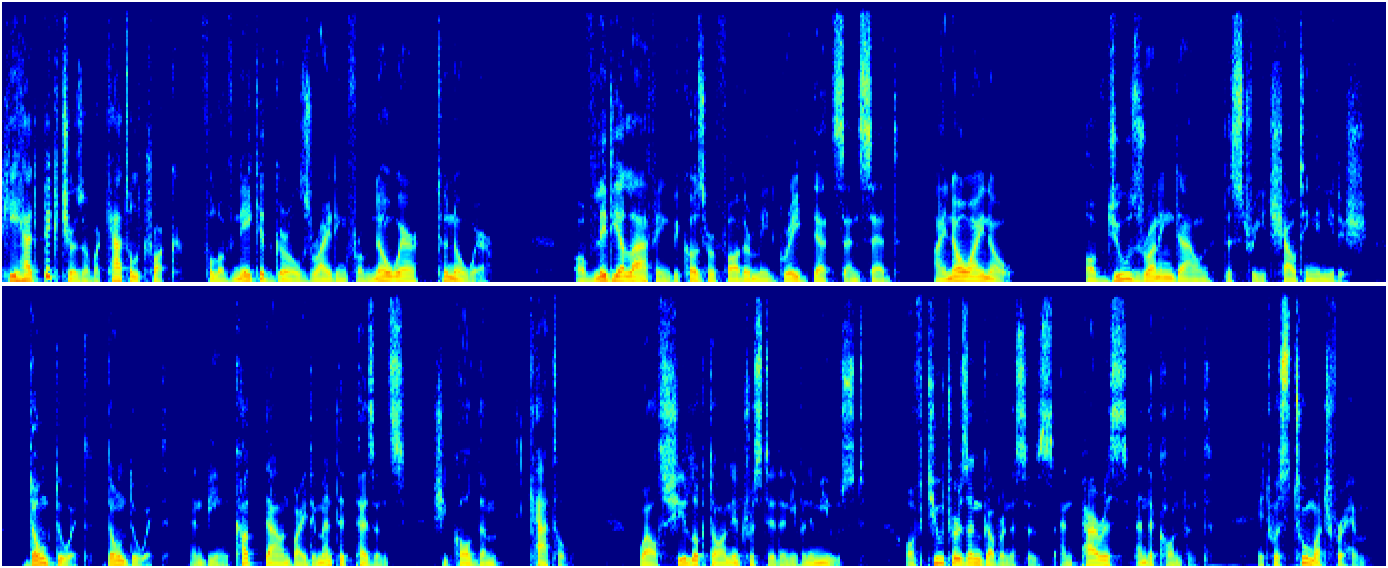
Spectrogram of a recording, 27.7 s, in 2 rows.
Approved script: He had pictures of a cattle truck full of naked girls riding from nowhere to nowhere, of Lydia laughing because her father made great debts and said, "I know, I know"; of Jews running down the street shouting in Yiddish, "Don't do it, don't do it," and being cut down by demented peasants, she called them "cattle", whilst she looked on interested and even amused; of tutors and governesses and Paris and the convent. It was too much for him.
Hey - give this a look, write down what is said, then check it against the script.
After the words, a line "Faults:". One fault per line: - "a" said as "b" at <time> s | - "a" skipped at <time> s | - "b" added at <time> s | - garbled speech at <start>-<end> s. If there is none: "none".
He had pictures of a cattle truck full of naked girls riding from nowhere to nowhere, of Lydia laughing because her father made great debts and said, "I know, I know"; of Jews running down the street shouting in Yiddish, "Don't do it, don't do it," and being cut down by demented peasants, she called them "cattle", whilst she looked on interested and even amused; of tutors and governesses and Paris and the convent. It was too much for him.
Faults:
none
